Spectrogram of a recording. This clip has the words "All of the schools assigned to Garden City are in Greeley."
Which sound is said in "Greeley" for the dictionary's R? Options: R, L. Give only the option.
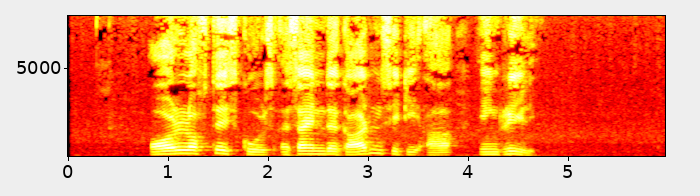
R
